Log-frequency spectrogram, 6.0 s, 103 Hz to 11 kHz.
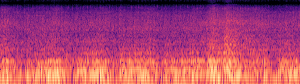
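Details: Ford Fiesta Mk1 with a newly fitted Zetec engine on its first drive: even, steady engine note building smoothly under light throttle. Earlier ticking and over-fueling came from swapped idle control valve and injector plugs; now fixed, no ticking, running cleanly.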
